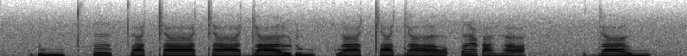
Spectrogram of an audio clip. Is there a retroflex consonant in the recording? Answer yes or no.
yes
